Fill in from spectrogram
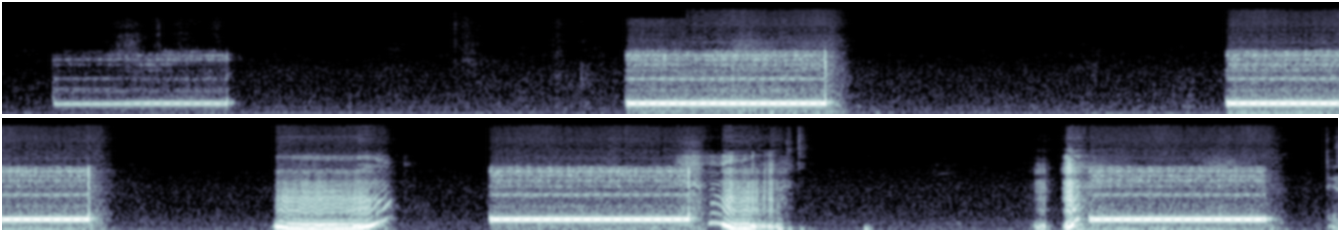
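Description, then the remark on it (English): A telephone ringback tone, during a call to a Jamaican number, repeats in steady bursts of about two seconds with pauses between, broken up by a couple of warbling electronic chirps, with no one speaking. “phone not even ringing anymore?”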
